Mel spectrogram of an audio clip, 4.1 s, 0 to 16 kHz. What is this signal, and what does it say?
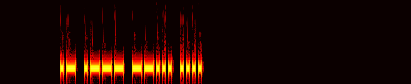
Morse code, heard as a keyed tone, about 40 wpm, 700 Hz. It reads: AJ7H
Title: USA Call Signs - 4 Characters - Repeated 2x - 40wpm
